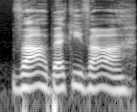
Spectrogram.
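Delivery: German-sounding voice. Cheering another player on before the game starts: sounding German. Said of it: "You sounded like, like, um, German".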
